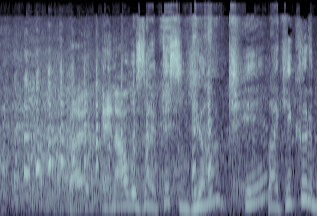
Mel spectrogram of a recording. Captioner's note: Chanel and audience laugh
